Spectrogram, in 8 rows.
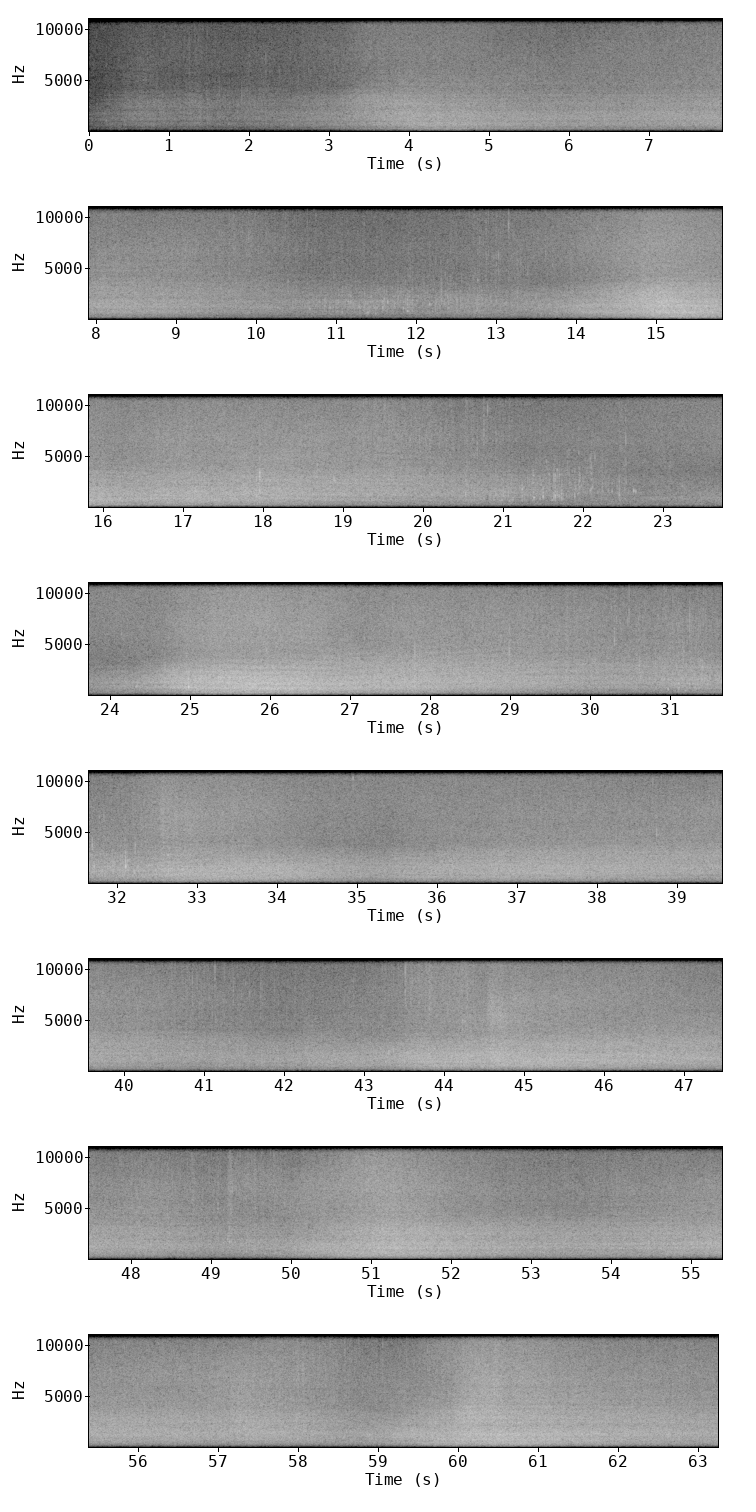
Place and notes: La Faute-sur-Mer, France - The sea
Recording of the sea during high tide, with shells rolling into the waves.
23 May 2018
